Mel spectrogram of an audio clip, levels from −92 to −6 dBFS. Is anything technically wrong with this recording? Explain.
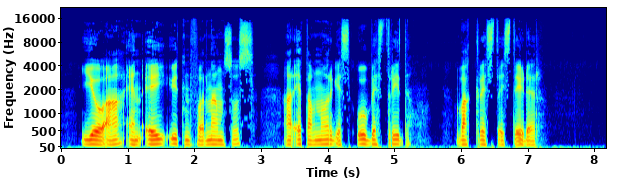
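No, the signal shows no technical faults anywhere in the recording.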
